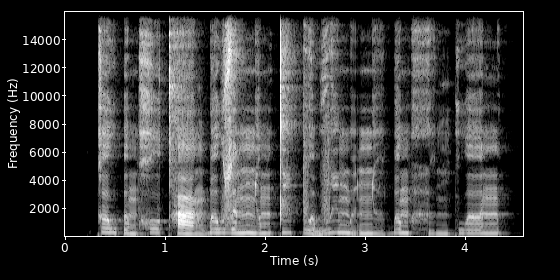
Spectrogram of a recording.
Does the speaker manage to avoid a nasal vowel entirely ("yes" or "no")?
yes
